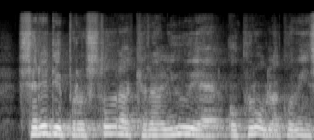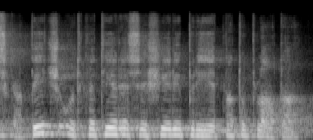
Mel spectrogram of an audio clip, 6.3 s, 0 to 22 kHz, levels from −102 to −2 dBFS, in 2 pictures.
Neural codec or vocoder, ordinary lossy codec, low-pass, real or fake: vocoder, 44.1 kHz, 128 mel bands, Pupu-Vocoder; none; 14.4 kHz; fake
